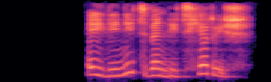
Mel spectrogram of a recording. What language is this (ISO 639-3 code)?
kab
